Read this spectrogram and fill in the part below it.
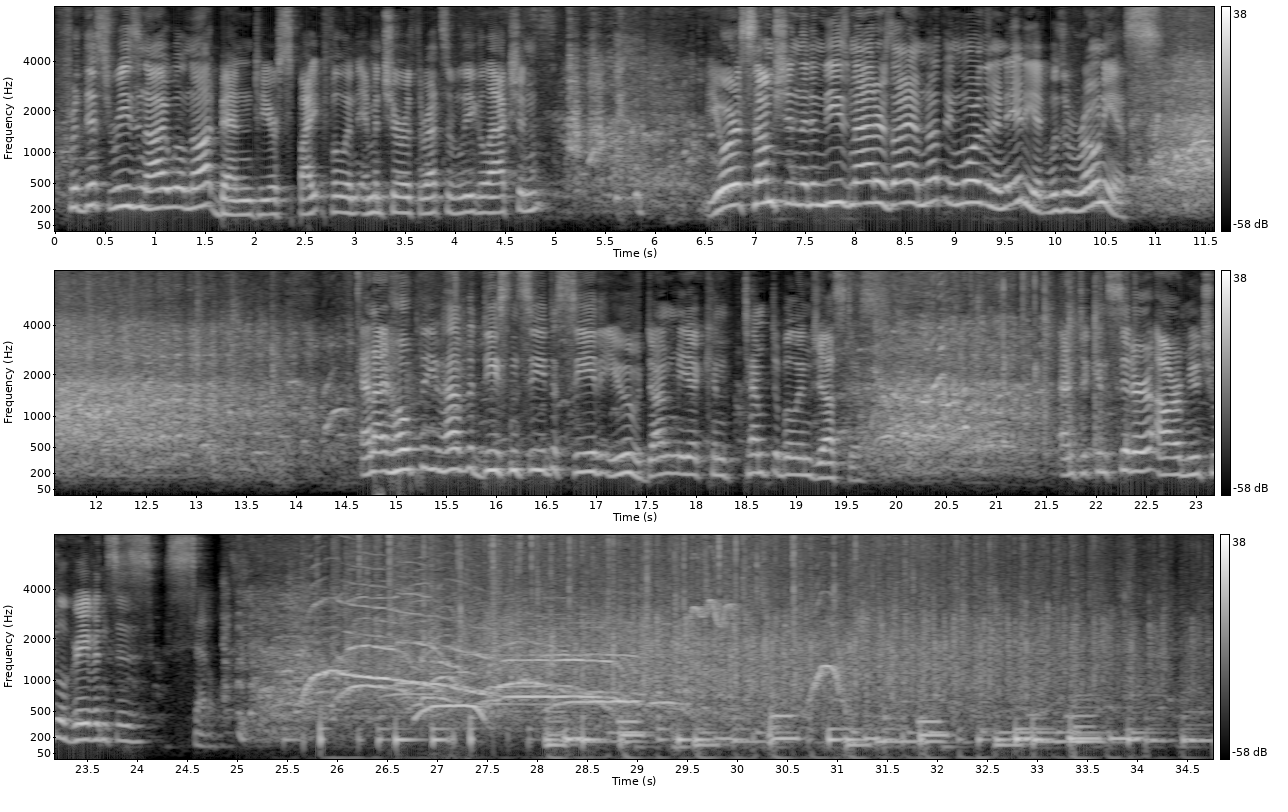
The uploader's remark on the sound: Recorded live at The Club in Banff, Alberta.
